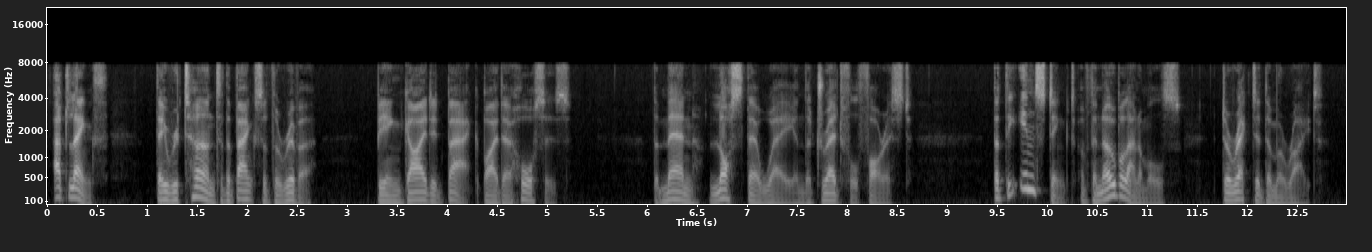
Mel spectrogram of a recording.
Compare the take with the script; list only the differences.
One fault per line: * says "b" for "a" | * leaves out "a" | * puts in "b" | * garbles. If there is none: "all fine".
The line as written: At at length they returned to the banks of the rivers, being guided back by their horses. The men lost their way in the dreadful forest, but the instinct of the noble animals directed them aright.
* leaves out "at"
* says "river" for "rivers"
